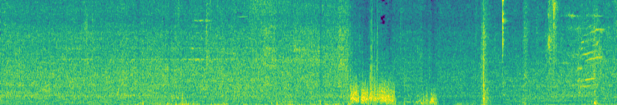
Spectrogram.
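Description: City street traffic: a steady rumble of cars, with a short rushing noise about five seconds in and a couple of sharp knocks near the end.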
